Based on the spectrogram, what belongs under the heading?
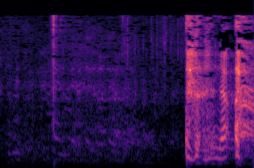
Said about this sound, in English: Sorry, I keep coughing on you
